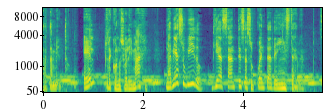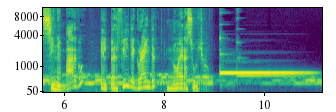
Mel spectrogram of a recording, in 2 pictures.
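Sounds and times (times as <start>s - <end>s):
speech: 0.0s - 9.0s
two-note doorbell chime: 9.1s - 11.1s.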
